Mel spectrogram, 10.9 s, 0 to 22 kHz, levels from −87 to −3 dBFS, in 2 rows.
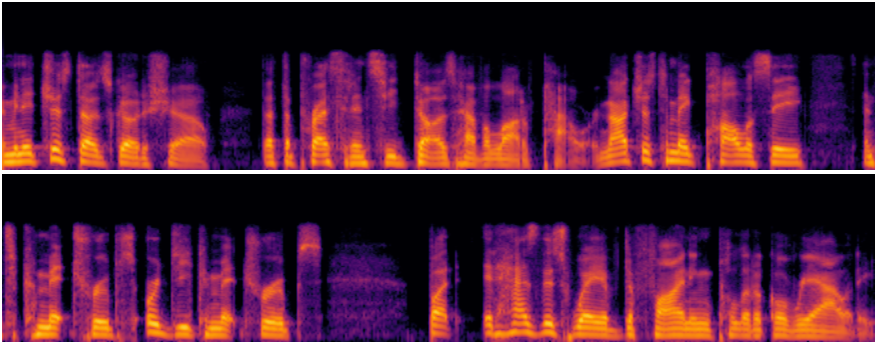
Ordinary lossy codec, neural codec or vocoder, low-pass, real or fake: Opus, 16 kbps; codec, 24 kHz, 3.1 kbps, DualCodec; 7.2 kHz; fake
